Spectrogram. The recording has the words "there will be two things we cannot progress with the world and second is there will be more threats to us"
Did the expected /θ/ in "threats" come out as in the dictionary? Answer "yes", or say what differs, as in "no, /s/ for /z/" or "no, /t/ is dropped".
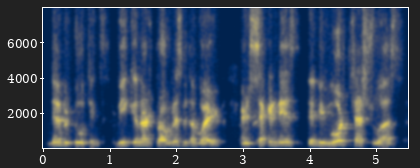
no, /t/ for /θ/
